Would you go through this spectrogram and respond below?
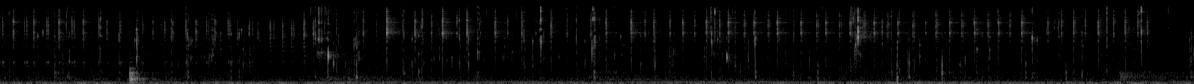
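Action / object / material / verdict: tap / tin spray can / thin metal / none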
